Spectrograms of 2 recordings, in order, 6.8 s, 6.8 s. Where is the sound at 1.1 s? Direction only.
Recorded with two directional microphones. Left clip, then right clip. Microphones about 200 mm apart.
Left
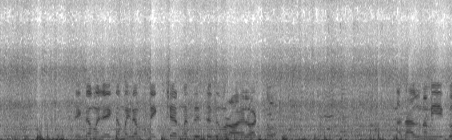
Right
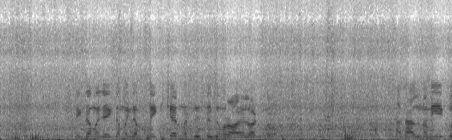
10° right (ahead or behind).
